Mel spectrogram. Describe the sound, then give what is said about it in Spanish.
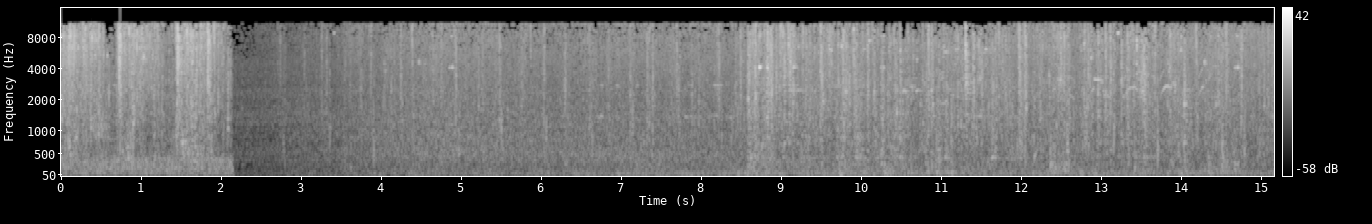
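Hooves clop steadily as a carriage drawn by two mules moves along the shore, with a continuous rolling, rushing noise throughout. A loud burst opens the sound, it drops sharply, then the clopping and noise build back up and hold steady. “un carruaje tirado por dos mulas avanza por la orilla”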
